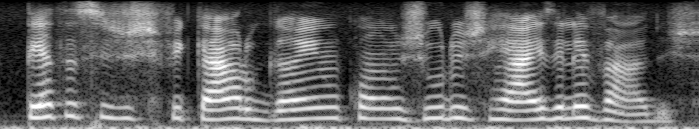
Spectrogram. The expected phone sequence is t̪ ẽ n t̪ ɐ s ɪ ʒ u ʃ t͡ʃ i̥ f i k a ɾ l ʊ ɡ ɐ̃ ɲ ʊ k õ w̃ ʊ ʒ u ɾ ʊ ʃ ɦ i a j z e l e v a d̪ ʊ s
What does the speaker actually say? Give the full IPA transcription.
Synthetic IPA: t̪ ẽ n t̪ ɐ s ɪ ʒ u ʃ t͡ʃ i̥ f i k a ɾ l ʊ ɡ ɐ̃ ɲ ʊ k õ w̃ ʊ ʒ u ɾ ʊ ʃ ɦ e a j z e l e v a d̪ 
